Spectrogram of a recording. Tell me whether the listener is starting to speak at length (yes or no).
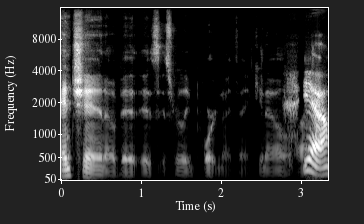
yes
